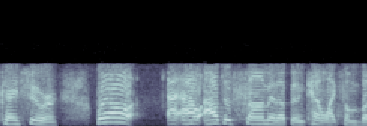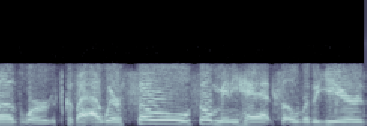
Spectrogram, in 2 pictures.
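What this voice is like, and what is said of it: Southern American accent. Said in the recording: “sexy voice that she has ... With my southern accent. ... Well, we love that southern accent. I just like the way you pronounce those words.”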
